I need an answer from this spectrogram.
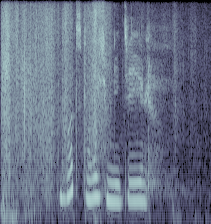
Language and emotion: Russian, sad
